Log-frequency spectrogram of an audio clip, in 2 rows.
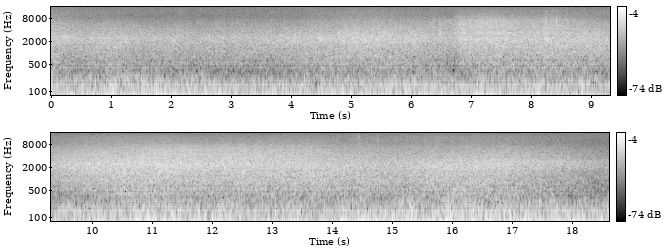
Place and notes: Fishermans Village, Dio-Olympos - Fishermans Village 28th of October
Sunny but wildy day.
